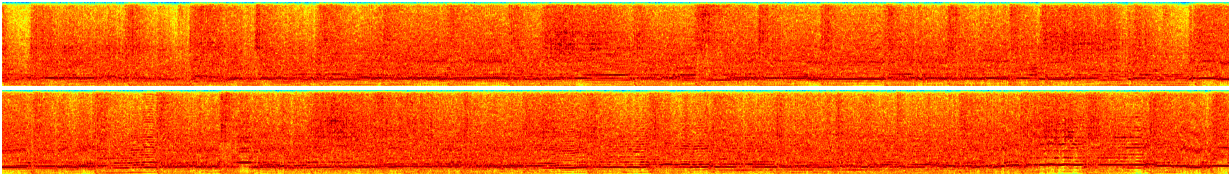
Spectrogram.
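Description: Live rock band playing loud: electric guitars and drums with a singer, heard from the audience.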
